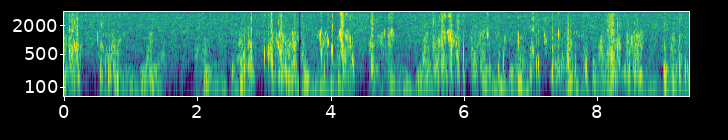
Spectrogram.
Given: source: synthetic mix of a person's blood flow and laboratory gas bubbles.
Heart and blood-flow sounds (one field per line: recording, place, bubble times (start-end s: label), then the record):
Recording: Doppler ultrasound of blood flow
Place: precordium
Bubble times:
0.00-0.29 s: bubbles
0.46-0.84 s: bubbles
2.62-2.88 s: bubbles
2.96-3.52 s: bubbles
3.79-4.07 s: bubbles
4.10-4.38 s: bubbles
4.54-4.99 s: bubbles
5.51-6.04 s: bubbles
6.08-6.40 s: bubbles
6.47-6.64 s: bubbles
6.78-6.85 s: bubbles
6.96-7.69 s: bubbles
7.77-7.88 s: bubbles
8.09-8.70 s: bubbles
8.98-9.05 s: bubbles
9.18-9.39 s: bubbles
From the record:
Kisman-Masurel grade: 333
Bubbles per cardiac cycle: rolling drumbeat, 9 or more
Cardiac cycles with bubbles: 50 to 99%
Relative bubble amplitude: loud (0.450 to 0.775)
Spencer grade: 3 (all of the cardiac periods contain showers or single bubble signals, but not dominating or overriding the cardiac motion signals)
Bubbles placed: anywhere in the cardiac cycle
